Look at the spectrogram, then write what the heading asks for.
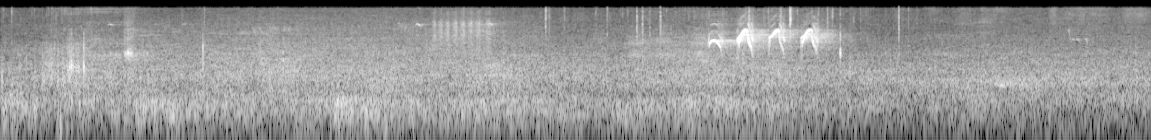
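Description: A bird calling outdoors: a quick run of four or five high chirps about seven seconds in, over a faint steady outdoor background. A brief rapid rattle comes a little earlier.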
